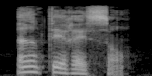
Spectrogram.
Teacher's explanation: S, strong, and it opens the pronunciation of your E. Intéressant.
